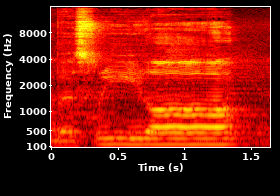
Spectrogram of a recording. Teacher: وقف کی حالت میں الف مدہ سے تبدیل کر کے پڑھیں گے، یعنی ایک الف ان دو حرکات کے برابر کھینچ کر پڑھیں گے وقف کی حالت میں۔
